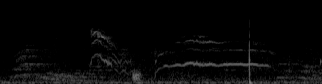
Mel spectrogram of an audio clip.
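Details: A Mudhol Hound puppy plays with its mother, who calms it. The breed is an Indian hunting and guarding hound from Karnataka. Brief high yelps lead into a long, level, drawn-out whine of about a second, with one sharp click.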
